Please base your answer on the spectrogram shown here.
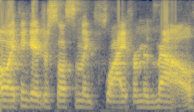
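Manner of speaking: usual speaking voice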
